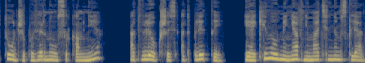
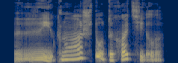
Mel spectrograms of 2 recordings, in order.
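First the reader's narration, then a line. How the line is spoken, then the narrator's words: Smirking. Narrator (Russian): хмыкнул Филя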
